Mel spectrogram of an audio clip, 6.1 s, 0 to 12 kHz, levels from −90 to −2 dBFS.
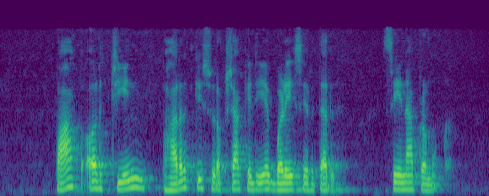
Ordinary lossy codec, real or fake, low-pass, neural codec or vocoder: AAC, 64 kbps; fake; 7.2 kHz; codec, 16 kHz, 8 kbps, FunCodec, trained on Chinese and English, 25 frames a second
